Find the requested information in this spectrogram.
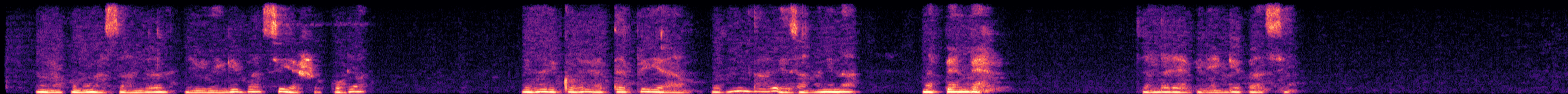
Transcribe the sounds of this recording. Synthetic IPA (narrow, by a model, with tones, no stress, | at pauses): na˦na˨ko˨mo˦na˨saː˨nda˦lja˨βi˨ɾeː˨ŋɡe˦ba˦si˦ja˨ʃo˨ko˨la˦ | e˨za˦ɾi˨ko˨ɾe˦ja˨ta˨pi˦ja˨ba˨zi˦nda˦e˨za˨na˦ni˦na˦ | na˨pe˦mbe˦ | saː˨nda˦ɾeja˨βiɾeː˨ŋɡe˦ba˦si˦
